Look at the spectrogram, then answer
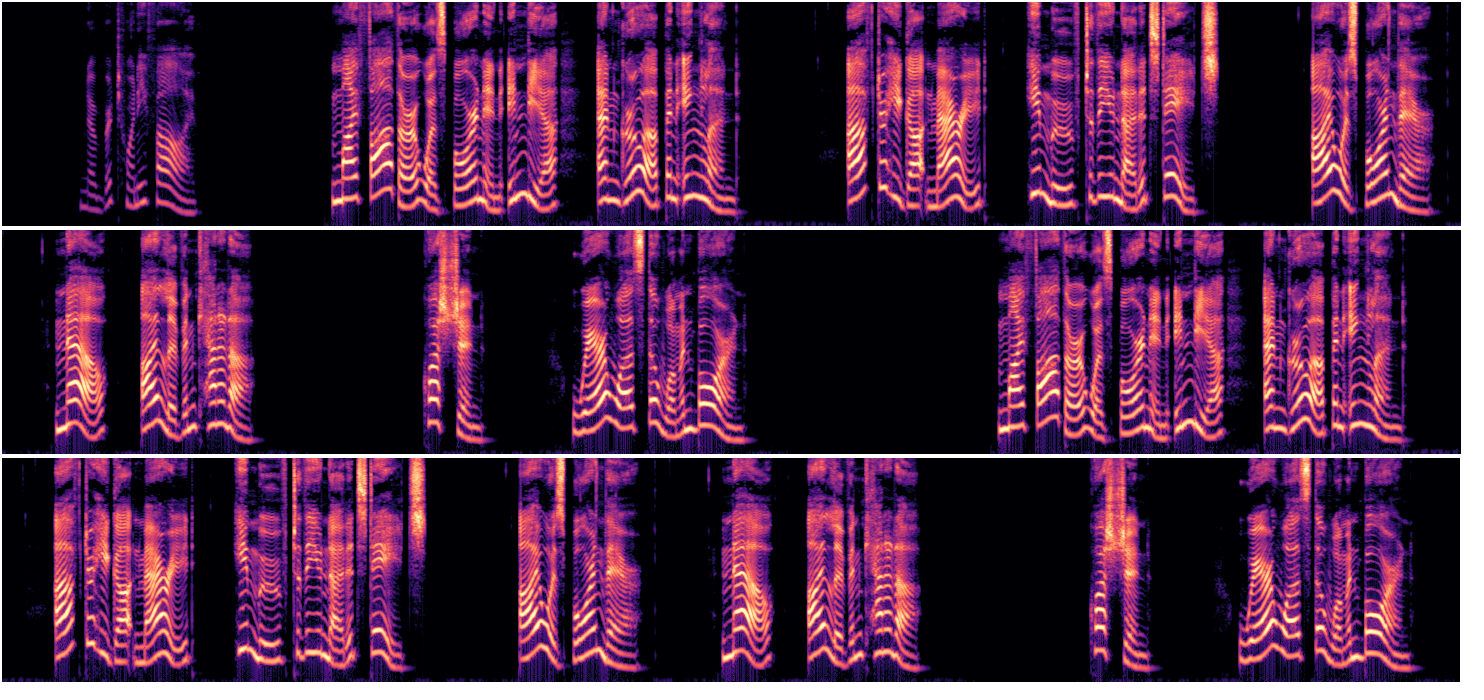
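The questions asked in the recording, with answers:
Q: Where was the woman born?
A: In the United States.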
